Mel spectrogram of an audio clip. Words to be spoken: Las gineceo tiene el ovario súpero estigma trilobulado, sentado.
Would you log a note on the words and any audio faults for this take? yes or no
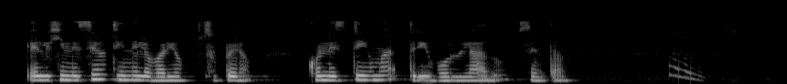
yes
